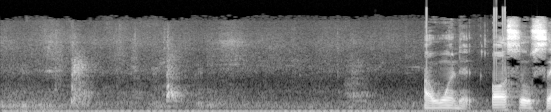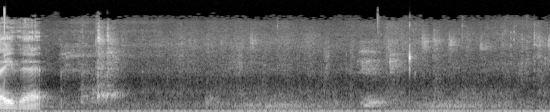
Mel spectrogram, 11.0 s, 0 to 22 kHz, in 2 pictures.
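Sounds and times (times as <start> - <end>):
low electrical hum: 0.0 - 11.0
faint breath or murmur: 6.0 - 11.0.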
